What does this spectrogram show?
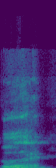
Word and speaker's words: Boer: pronunciation of uh like you will call 'n boer we call it boer uh say bar it sounds like a rifle bar but in South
